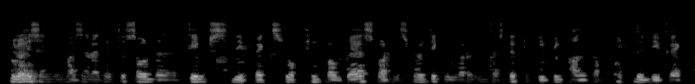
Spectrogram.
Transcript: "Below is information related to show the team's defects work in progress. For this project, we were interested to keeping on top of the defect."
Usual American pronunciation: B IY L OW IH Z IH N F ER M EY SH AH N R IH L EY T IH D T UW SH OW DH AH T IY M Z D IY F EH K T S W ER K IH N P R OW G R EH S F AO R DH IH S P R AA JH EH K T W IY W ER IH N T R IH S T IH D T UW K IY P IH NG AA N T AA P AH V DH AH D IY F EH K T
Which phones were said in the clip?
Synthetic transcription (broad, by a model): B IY L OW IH S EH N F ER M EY S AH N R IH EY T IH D T UW S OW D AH T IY M S D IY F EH K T S W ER K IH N P R OW G R EH S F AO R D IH S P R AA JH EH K W IY W ER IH N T R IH S T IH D T UW K IY P IH NG AA N T AA P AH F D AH D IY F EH K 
